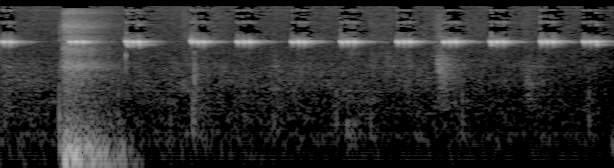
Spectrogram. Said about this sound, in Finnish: joo, joo, tää on sirkka, tää on sirkka.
